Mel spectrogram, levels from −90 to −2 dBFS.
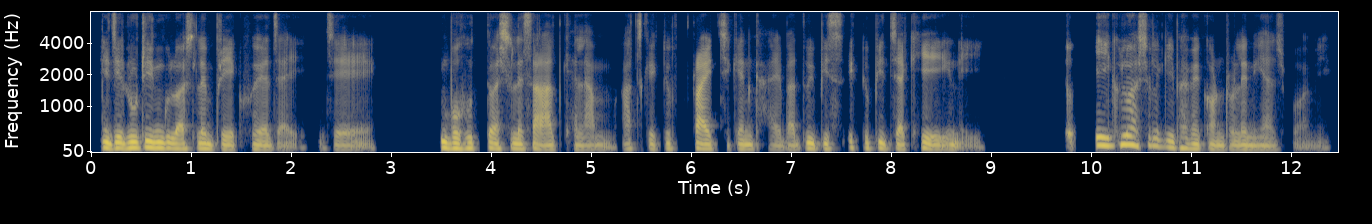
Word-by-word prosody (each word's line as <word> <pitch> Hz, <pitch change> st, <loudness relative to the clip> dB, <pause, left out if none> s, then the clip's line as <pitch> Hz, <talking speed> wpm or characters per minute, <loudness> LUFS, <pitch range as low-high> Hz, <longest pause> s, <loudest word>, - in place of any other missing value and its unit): এই -, -, +8 dB
যে -, -, +8 dB
রুটিন 120 Hz, 0 st, +6 dB
গুলো 110 Hz, -2 st, +3 dB
আসলে 110 Hz, +1 st, +1 dB
ব্রেক 90 Hz, -3 st, -1 dB
হয়ে 90 Hz, -4 st, -1 dB
যায় -, -, -9 dB, 0.4 s
যে 85 Hz, -2 st, -5 dB, 1.1 s
বহুত 110 Hz, 0 st, +3 dB
তো 120 Hz, -, +1 dB
আসলে 100 Hz, 0 st, +3 dB
সালাদ 85 Hz, -1 st, +2 dB
খেলাম। 85 Hz, 0 st, -6 dB, 0.3 s
আজকে 100 Hz, -, -6 dB
একটু 100 Hz, +3 st, -7 dB, 0.2 s
ফ্রাইড 95 Hz, -1 st, +4 dB
চিকেন 95 Hz, -2 st, -3 dB
খাই 90 Hz, -3 st, -12 dB
বা 85 Hz, -, -4 dB
২ 110 Hz, -, +3 dB
পিস 100 Hz, 0 st, +3 dB, 0.2 s
একটু 120 Hz, -2 st, -7 dB
পিজ্জা 100 Hz, -5 st, 0 dB
খেয়েই 90 Hz, -8 st, 0 dB
নেই। -, -, -14 dB, 0.9 s
তো -, -, -5 dB, 0.3 s
এগুলো 170 Hz, +3 st, +4 dB
আসলে 160 Hz, 0 st, -1 dB
কিভাবে 115 Hz, -6 st, -1 dB
কন্ট্রোল 85 Hz, -1 st, -3 dB
নিয়ে 85 Hz, 0 st, -4 dB
আসবো 85 Hz, +3 st, -16 dB
আমি? -, -, -19 dB
100 Hz, 165 wpm, -24 LUFS, 90-115 Hz, 1.1 s, এই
